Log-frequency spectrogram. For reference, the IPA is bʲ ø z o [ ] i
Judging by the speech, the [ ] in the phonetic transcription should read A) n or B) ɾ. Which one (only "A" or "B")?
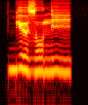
A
